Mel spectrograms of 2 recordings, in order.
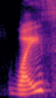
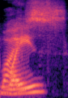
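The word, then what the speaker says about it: Weisz: I think I think it's We like Weiss. Yeah, that's the way I've always said it. Weiss.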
